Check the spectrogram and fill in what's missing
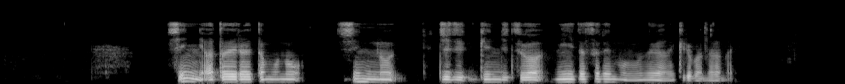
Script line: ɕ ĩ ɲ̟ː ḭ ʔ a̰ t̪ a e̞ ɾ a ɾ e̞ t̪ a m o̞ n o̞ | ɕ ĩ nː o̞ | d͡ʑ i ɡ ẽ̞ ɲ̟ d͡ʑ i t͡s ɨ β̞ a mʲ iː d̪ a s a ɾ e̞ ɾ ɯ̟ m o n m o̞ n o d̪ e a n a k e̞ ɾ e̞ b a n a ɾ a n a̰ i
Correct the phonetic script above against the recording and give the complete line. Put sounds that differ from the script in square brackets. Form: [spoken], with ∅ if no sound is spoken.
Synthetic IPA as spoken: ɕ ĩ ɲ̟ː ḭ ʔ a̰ t̪ a e̞ ɾ a ɾ e̞ t̪ a m o̞ n o̞ | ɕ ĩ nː o̞ | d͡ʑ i ɡ ẽ̞ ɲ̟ d͡ʑ i t͡s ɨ β̞ a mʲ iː d̪ a s a ɾ e̞ ɾ ɯ̟ m o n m o̞ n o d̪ e a n a k e̞ ɾ e̞ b a n a ɾ a n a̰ i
